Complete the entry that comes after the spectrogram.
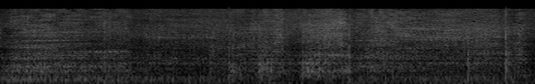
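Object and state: Wooden tabletop scratched and tapped with fingernails.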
